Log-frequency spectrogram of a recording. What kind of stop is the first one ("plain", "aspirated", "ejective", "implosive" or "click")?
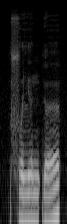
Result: implosive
